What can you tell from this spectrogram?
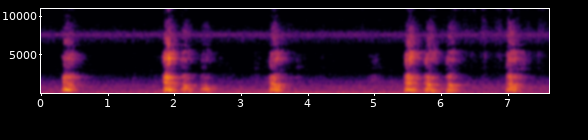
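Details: Dog giving repeated barks, 21 November 2023, 7:06 pm. Single barks alternate with quick doubles and triples in an uneven rhythm, with a low droning hum underneath.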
